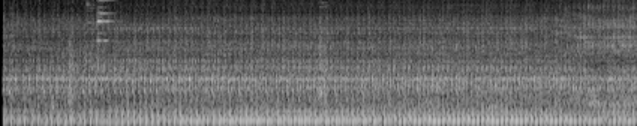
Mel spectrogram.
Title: motor fazendo barulho.#automobile #vlogs #motovlog #oficina #carros #pop #gambiarra #dicas #mecanico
